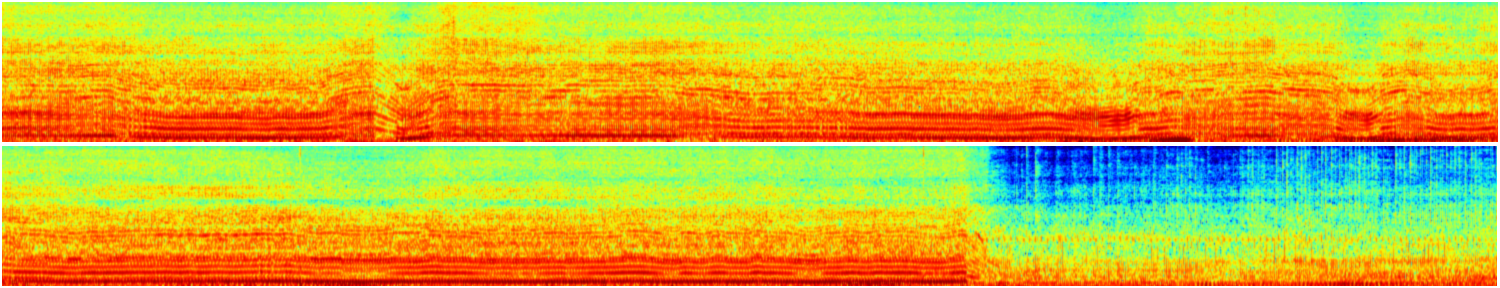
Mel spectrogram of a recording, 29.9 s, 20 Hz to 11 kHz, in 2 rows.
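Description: Chainsaw running at high revs cutting oak branches, its pitch dipping sharply and recovering three times; about 25 seconds in it falls to a quieter, lower note.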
